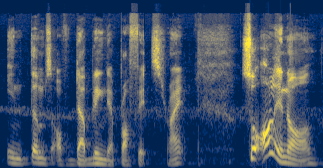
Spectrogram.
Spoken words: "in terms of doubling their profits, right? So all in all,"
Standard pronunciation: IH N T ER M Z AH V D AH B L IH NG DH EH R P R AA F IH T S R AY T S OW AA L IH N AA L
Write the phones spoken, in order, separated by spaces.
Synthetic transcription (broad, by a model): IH N T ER M S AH F D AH B L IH NG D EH P R AA F IH T S R AY T S OW AA L IH N AA L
